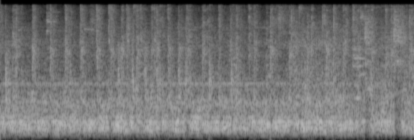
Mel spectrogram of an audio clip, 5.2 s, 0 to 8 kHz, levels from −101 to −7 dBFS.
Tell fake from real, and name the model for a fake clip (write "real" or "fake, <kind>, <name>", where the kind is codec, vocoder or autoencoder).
real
